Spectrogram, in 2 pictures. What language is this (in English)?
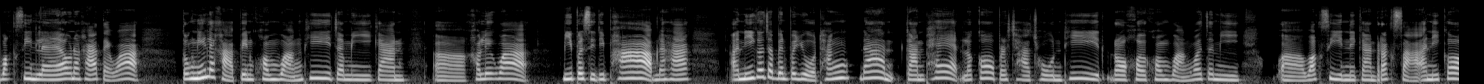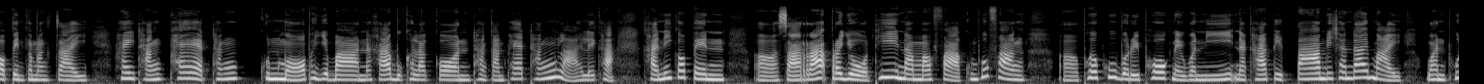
Thai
